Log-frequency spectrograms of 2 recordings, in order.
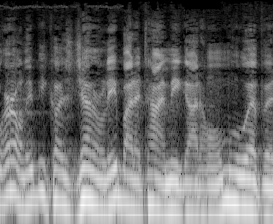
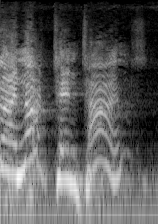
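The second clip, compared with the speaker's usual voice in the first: high, slow indignant yell; indignant shout; 12 semitones higher, much slower than usual. Retold or imitated. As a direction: shout it out, wounded. Uncle complains indignantly.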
